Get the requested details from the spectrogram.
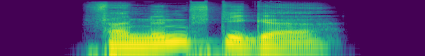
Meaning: inflection of vernünftig: 1. strong/mixed nominative/accusative feminine singular 2. strong nominative/accusative plural 3. weak nominative all-gender singular
- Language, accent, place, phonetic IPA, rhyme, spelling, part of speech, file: German, Germany, Berlin, [fɛɐ̯ˈnʏnftɪɡə], -ʏnftɪɡə, vernünftige, adjective, De-vernünftige.ogg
